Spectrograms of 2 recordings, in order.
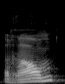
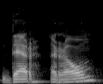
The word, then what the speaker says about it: Raum: And Raum, der Raum in German, because this is a German company and I do live in Germany, so this is the correct pronunciation.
